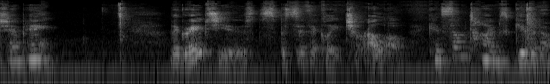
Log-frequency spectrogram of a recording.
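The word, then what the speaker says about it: Xarel·lo: Pronounced Xarel-lo, Parellada, and Macabeo.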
